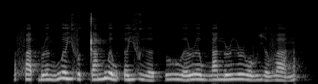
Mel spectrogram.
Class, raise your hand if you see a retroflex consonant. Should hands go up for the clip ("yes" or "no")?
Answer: yes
